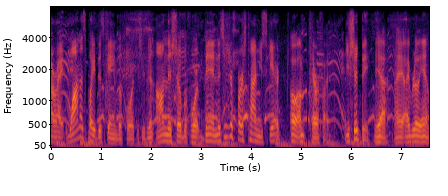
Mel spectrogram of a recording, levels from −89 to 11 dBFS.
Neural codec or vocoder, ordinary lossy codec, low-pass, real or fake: none; Opus, 24 kbps; 7.2 kHz; real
